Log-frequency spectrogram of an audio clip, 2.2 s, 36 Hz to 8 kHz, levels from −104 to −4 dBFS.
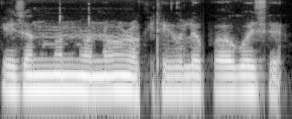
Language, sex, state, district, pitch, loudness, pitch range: Assamese, male, Assam, Hailakandi, 130 Hz, -13 LUFS, 125-135 Hz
